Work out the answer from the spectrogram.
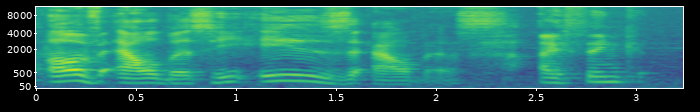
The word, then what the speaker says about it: Albus: Well, it's Albus. Albus as in, like, white. But they just spell it weird.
